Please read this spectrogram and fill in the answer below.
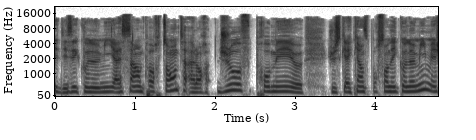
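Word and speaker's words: Jow: Cette application dont vous venez de nous parler, c'est Joe.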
